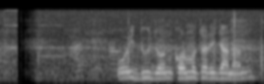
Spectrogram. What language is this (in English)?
Bangla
